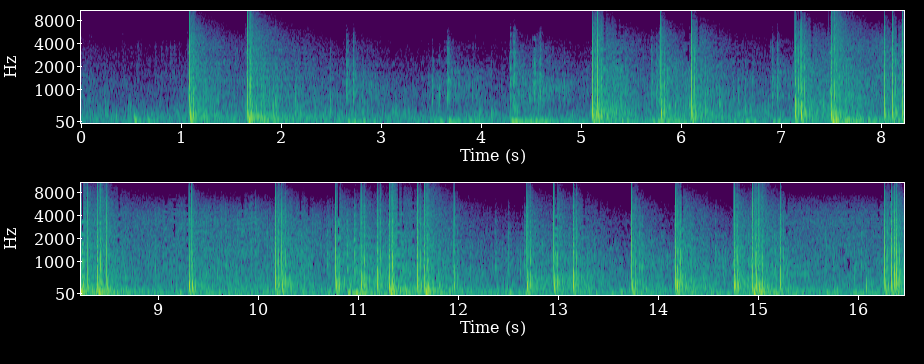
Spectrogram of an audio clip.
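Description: Fourth of July fireworks of the falling, shooting kind go off outdoors as a long run of loud, sharp cracks and bangs, some isolated and others in rapid clusters.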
